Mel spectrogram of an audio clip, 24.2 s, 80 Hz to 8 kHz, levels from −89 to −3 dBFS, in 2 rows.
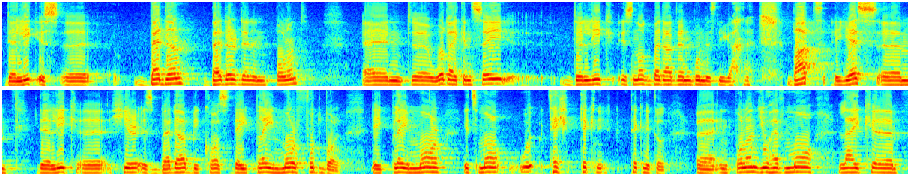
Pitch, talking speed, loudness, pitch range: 145 Hz, 130 wpm, -16 LUFS, 135-160 Hz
